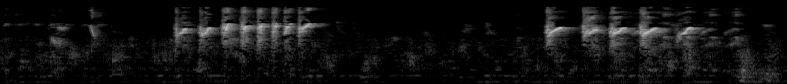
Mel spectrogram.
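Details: Oriental white-eye singing actively, a recording meant for training songbirds and luring wild birds: two bursts of rapid, high, bright chirping notes around one and a half seconds each, separated by quiet scattered faint chirps.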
